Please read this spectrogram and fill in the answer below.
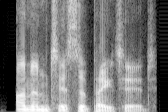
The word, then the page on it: Unanticipated: British English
